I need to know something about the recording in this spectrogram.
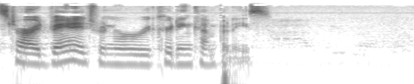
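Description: A middle-aged woman speaks firmly into a close microphone.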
